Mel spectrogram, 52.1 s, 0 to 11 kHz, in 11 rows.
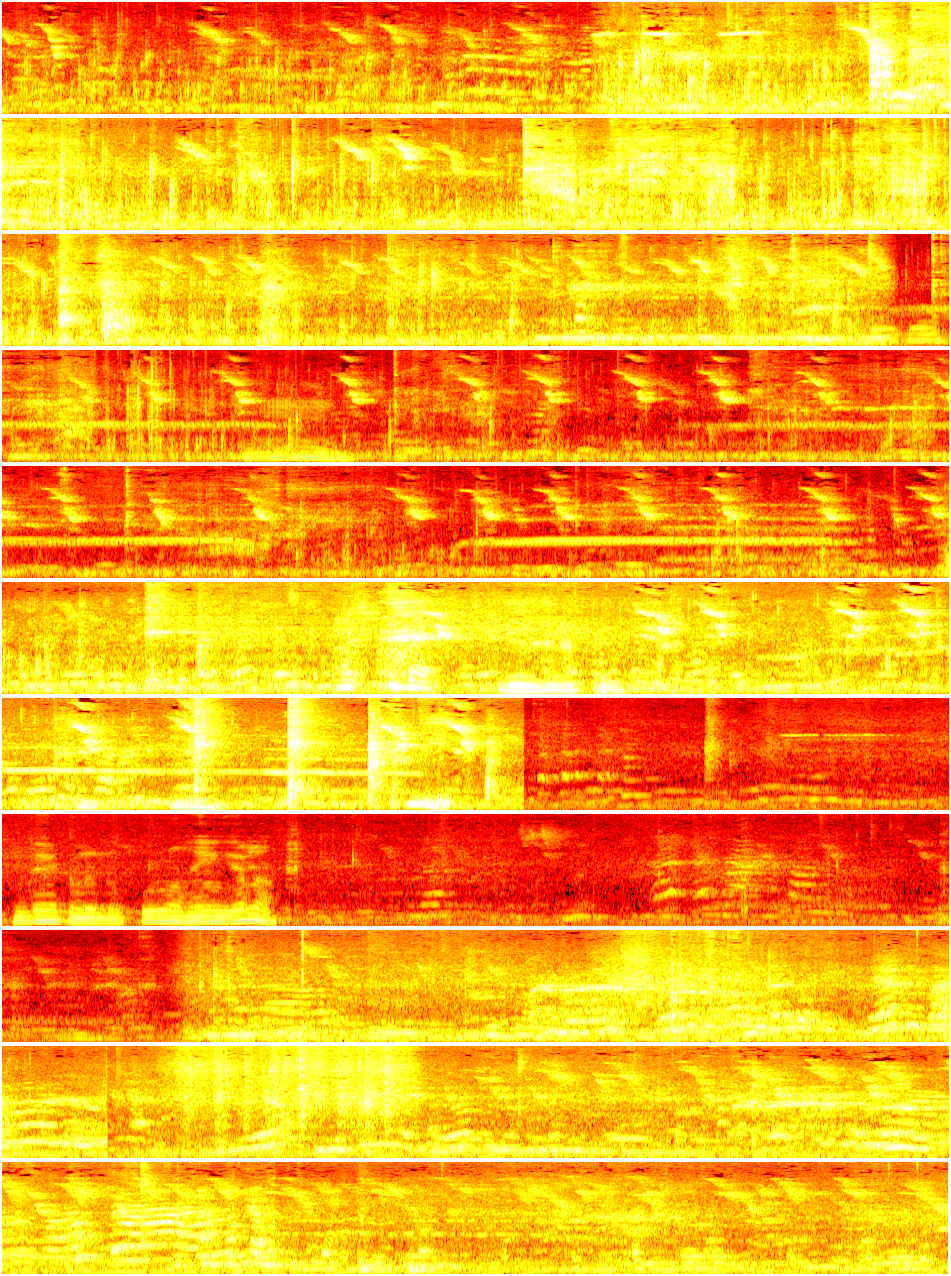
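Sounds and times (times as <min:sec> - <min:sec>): chickens clucking: 0:03.0 - 0:16.0, 0:21.3 - 0:31.0
rustling noise: 0:43.2 - 0:45.3.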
